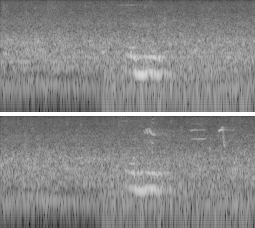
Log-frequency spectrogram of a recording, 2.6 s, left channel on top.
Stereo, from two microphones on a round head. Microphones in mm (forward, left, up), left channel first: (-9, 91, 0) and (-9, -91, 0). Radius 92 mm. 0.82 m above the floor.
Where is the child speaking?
20° right (ahead or behind), 0.6 m.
